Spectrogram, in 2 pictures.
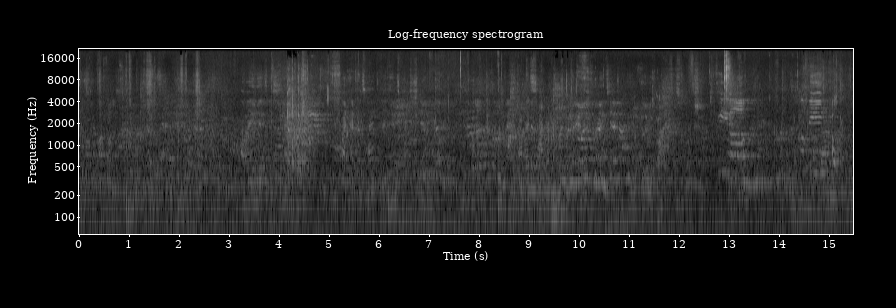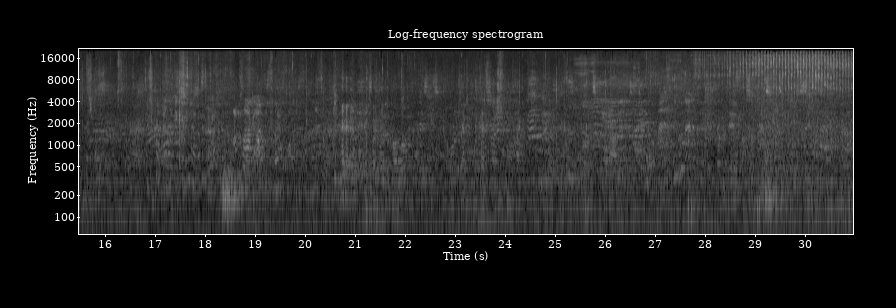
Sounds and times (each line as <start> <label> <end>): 16.7 kids of all ages 30.9
24.2 street sounds 30.9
